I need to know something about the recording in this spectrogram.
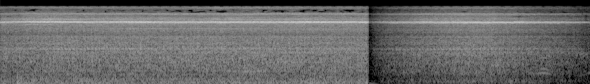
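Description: Truck crane's engine running steadily as it lowers a heavy load, a broad even noise. It cuts off abruptly about three-quarters of the way through, then comes back quieter and builds up again.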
